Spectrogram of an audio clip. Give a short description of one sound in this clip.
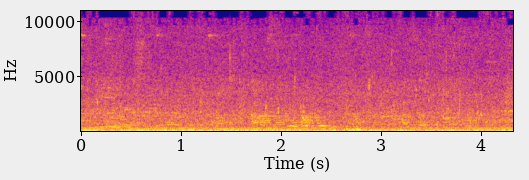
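Water bubbles and splashes in a tank.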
